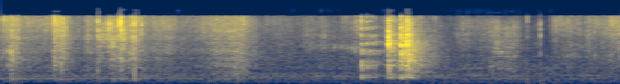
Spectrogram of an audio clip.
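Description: Handling sounds of a plastic pack of lavash flatbread: a few short rustles and clicks, with a louder metallic clatter about two and a half seconds in as the scissors are put down on the tabletop.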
